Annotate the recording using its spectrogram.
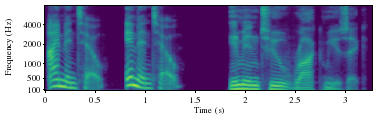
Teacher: The M in I'm links to the I in into.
